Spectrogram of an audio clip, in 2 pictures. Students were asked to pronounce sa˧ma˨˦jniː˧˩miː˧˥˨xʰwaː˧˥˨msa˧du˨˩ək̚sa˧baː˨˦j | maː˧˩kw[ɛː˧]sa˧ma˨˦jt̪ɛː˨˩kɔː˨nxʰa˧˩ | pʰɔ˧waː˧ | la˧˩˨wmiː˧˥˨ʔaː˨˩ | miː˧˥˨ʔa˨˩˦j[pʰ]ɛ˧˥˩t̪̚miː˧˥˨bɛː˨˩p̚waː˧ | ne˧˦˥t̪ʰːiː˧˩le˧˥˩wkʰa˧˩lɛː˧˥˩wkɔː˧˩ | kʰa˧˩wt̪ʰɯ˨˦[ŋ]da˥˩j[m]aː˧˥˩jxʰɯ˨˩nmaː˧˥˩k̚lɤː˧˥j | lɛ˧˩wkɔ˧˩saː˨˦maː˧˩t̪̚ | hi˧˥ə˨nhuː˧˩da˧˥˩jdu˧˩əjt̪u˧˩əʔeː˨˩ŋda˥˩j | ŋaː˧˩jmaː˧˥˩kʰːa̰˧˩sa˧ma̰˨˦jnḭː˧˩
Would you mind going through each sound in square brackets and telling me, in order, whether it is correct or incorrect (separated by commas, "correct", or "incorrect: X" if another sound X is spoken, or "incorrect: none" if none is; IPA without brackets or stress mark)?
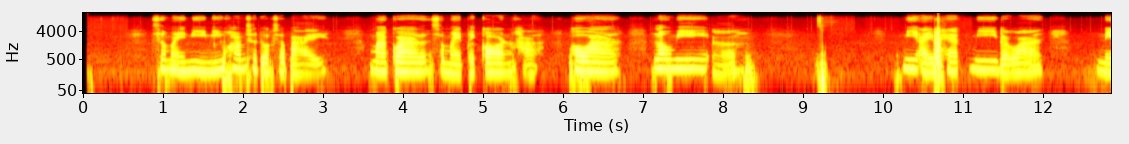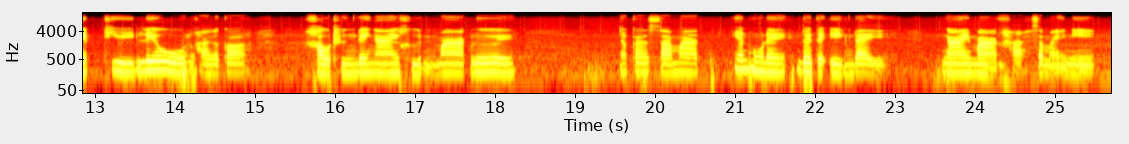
incorrect: aː˧, correct, correct, incorrect: ŋ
